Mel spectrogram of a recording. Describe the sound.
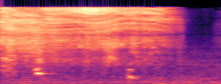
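A voice imitates a snake's hiss: one long, steady, breathy hiss held for nearly two seconds, moderately loud, then cutting off abruptly into quiet.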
